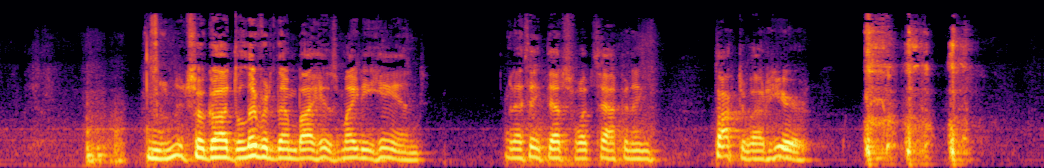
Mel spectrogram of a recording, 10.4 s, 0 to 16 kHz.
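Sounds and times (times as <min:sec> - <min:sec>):
speech: 0:01.5 - 0:04.3, 0:05.1 - 0:08.2
sharp coughs: 0:08.6 - 0:09.9.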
